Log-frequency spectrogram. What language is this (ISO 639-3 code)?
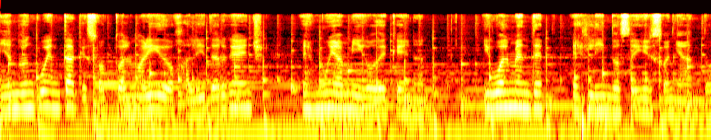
spa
